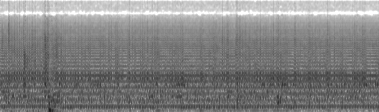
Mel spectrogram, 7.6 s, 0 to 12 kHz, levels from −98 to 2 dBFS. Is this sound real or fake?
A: fake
